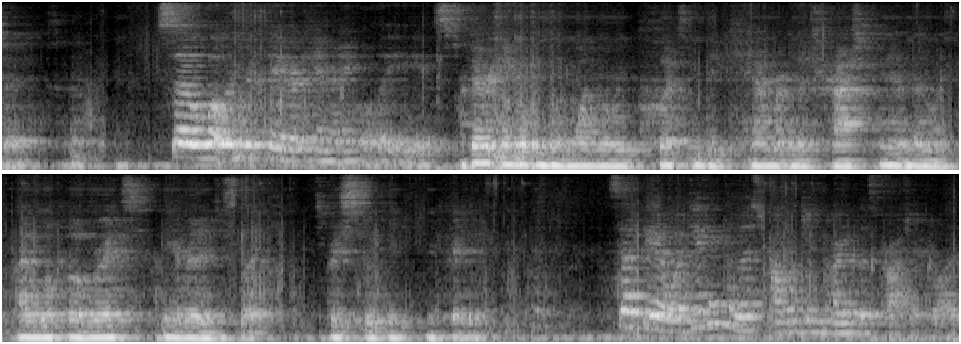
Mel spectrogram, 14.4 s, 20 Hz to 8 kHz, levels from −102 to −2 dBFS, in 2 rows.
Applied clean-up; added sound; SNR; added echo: neural separator model SepFormer DNS4.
